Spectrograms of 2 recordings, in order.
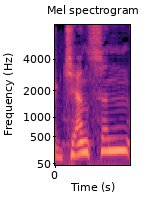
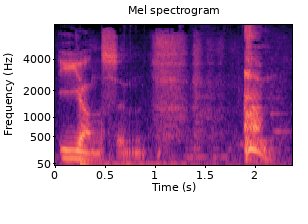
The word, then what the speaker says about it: Jensen: and he says Dr Jensen I presume it's pronounced yansen yes uh my apologies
